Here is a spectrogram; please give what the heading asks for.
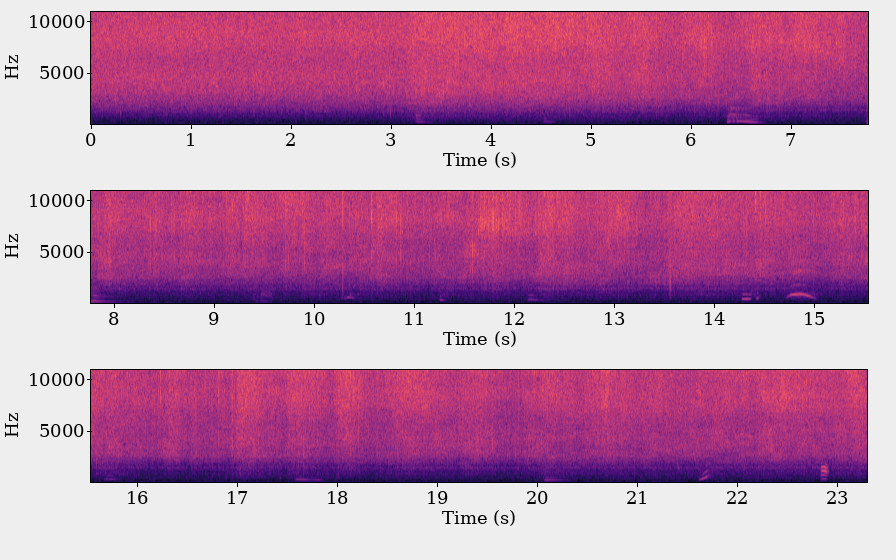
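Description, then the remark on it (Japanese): Steady, loud sizzling and crackling as cut vegetables are added to meat that has changed colour in a hot frying pan, with scattered pops and the occasional scrape of stirring running throughout. “お肉の色変わってきたので、切った野菜を入れますよ。”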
